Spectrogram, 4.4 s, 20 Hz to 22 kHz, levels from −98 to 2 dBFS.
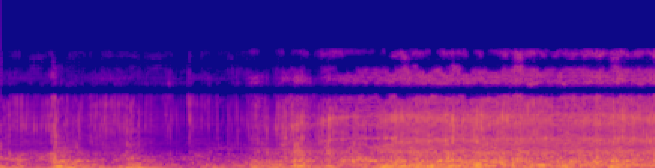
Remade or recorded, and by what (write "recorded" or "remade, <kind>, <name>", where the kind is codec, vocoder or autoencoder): remade, vocoder, BigVGAN v2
